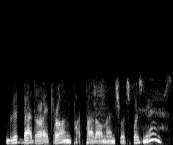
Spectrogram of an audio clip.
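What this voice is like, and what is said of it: Brief hint of Serbian accent. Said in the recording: “you threw a little Serbian accent in there almost for a second there”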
